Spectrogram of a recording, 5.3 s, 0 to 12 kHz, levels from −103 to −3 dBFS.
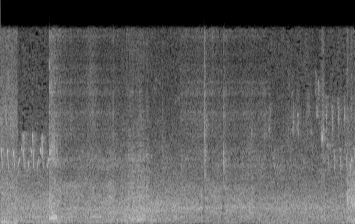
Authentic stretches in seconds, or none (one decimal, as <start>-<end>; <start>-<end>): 0.0-0.8; 1.8-2.7; 4.0-5.3

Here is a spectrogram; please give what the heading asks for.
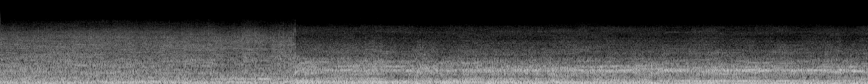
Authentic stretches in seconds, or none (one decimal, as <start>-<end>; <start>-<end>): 4.9-5.5

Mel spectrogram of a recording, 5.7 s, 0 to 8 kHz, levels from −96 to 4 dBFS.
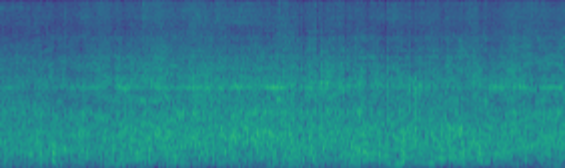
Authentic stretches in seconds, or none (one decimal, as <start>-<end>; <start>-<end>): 0.0-0.5; 2.3-3.5

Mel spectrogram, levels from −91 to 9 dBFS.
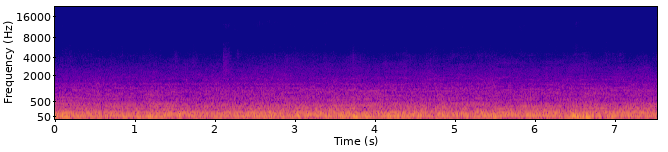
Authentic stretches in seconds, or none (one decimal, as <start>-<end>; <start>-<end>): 1.8-2.8

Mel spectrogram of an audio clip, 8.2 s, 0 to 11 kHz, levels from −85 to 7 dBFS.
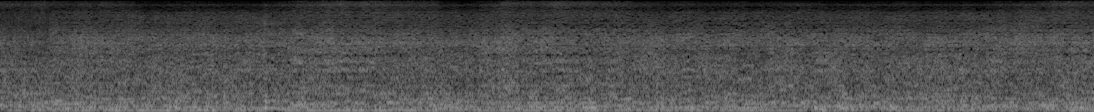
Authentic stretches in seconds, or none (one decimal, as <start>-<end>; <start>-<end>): none

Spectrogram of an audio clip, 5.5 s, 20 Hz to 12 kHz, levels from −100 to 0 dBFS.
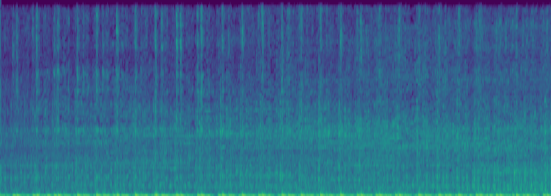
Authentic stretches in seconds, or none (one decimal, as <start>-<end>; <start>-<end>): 0.0-5.5

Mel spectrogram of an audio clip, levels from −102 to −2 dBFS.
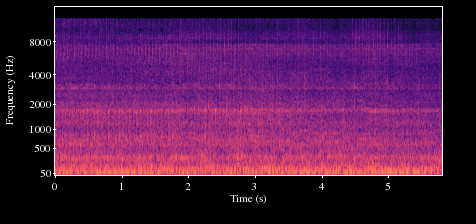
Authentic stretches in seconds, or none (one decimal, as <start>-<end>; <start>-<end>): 0.0-1.9

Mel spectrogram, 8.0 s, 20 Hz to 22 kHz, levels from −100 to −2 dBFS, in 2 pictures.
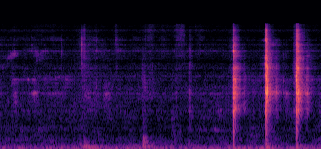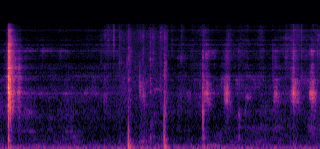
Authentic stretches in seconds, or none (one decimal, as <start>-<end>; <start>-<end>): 5.5-6.1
